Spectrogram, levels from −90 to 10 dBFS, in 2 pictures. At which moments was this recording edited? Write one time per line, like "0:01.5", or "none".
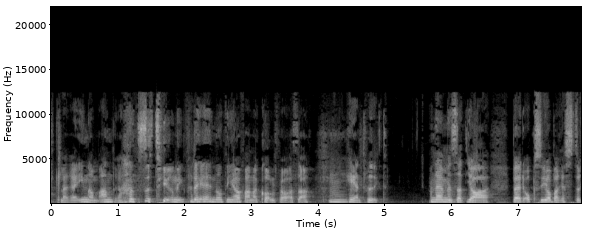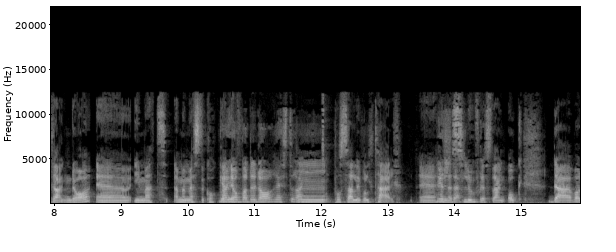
none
